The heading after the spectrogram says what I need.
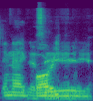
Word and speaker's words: Enagbare: I don't know how to pronounce that one guy's name. Kingsley Enagbare. Yes, Enagbare.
